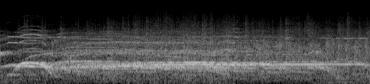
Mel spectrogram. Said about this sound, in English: it's so full of people that dozens more crowd into the hallway, straining for a glimpse of the speakers and performers. Tonight, hundreds of people gather to see a special guest.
